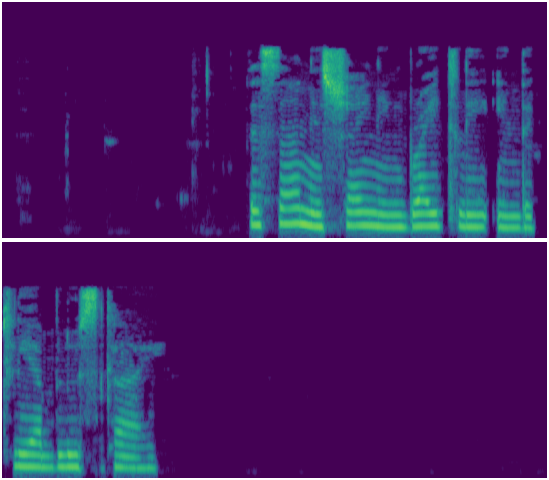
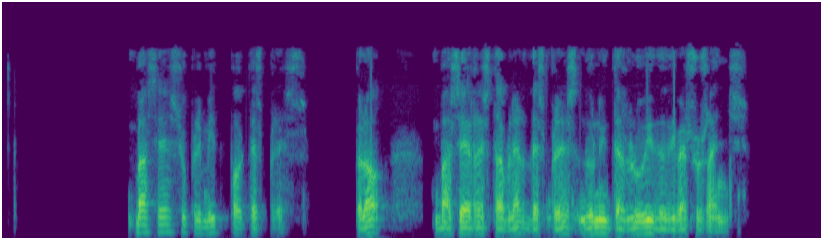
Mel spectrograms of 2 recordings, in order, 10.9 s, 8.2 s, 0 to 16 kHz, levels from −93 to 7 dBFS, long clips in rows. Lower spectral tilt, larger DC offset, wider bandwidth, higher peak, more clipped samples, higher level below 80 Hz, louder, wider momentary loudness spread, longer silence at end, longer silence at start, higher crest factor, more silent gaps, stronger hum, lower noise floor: second, -3.5 dB/octave vs -6 dB/octave; neither; about the same, 8 kHz vs 7.8 kHz; about the same, 0 dBFS vs -2 dBFS; neither; second, -70 dBFS vs -52 dBFS; about the same, -19 LUFS vs -20 LUFS; first, 14 LU vs 11 LU; first, 3.9 s vs 0.8 s; first, 2.5 s vs 1.25 s; about the same, 24 dB vs 20 dB; second, none vs 3.07-3.53 s, 4.21-4.30 s; neither; about the same, under -90 dBFS vs under -90 dBFS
